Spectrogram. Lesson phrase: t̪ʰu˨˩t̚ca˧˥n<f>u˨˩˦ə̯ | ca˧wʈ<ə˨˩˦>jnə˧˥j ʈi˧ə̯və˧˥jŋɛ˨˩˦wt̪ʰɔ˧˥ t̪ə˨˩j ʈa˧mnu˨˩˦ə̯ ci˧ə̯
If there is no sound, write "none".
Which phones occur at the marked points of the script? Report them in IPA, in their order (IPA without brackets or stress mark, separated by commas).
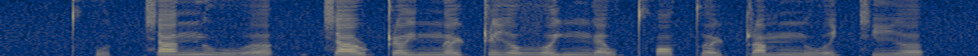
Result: v, ə˧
